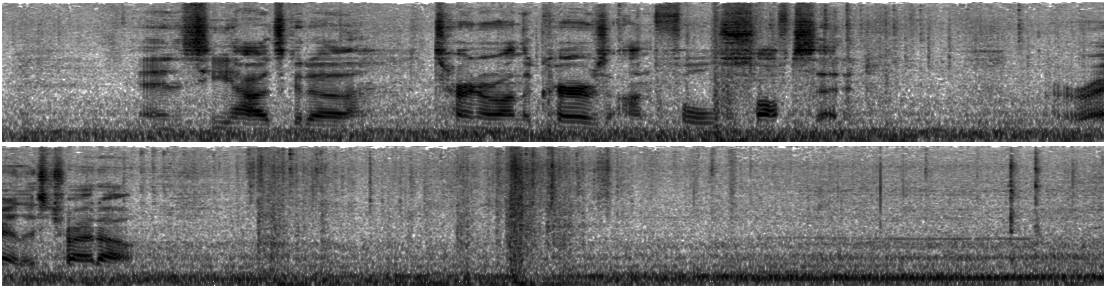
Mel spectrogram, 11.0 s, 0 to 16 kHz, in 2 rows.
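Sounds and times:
car engine pulling: 0.0s - 11.0s
road rumble: 0.0s - 11.0s.

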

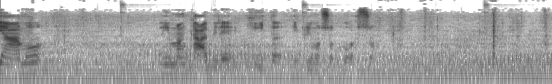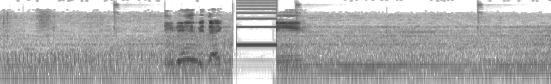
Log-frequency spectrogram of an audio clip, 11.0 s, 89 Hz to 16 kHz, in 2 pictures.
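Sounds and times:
low rumble with hum: 0.0s - 11.0s.

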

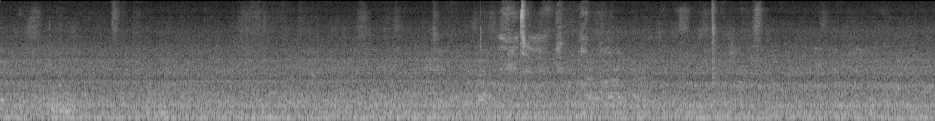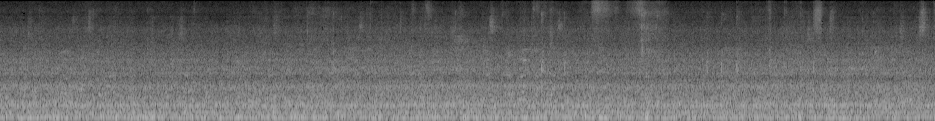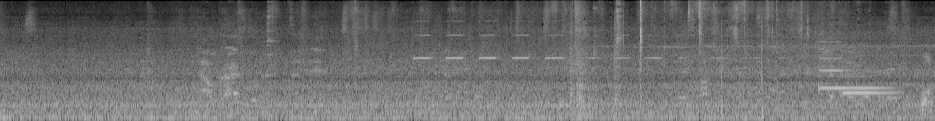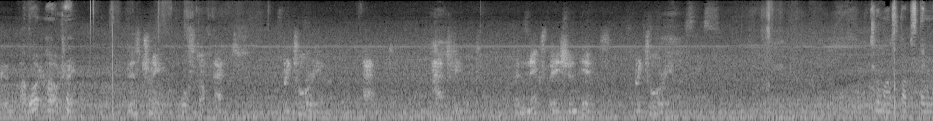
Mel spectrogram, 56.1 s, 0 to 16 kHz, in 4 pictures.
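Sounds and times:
train rumble inside carriage: 0.0s - 56.0s.

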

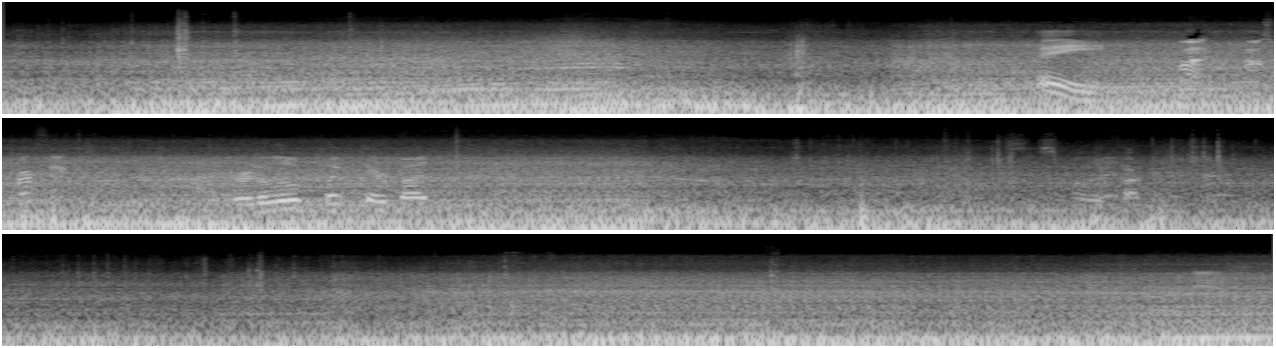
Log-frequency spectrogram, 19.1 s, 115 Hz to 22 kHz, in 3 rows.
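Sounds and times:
diesel engine droning: 0.0s - 19.0s.

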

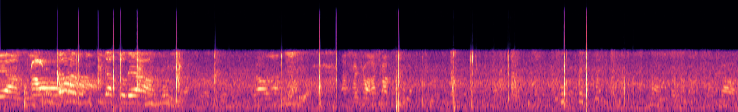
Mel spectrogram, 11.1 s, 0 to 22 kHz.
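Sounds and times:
distant players shouting: 0.0s - 2.4s.

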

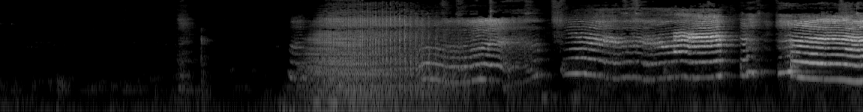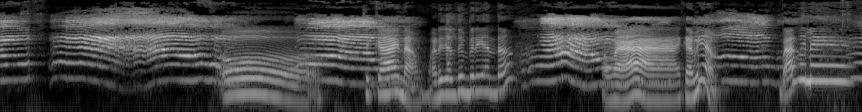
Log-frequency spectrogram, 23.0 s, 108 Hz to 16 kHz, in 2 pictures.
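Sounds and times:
infant crying: 5.6s - 14.6s, 15.4s - 16.8s, 18.4s - 19.8s, 21.0s - 22.0s.

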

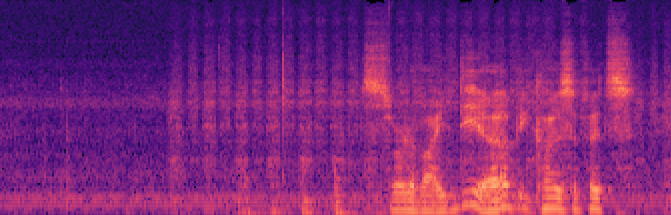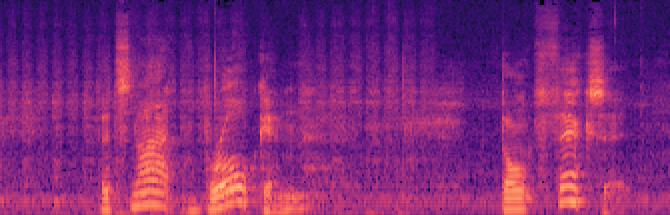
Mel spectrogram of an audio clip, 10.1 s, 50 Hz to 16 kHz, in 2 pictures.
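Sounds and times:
low steady hum: 0.0s - 10.0s
hands rubbing bass fingerboard: 1.3s - 8.2s.

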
